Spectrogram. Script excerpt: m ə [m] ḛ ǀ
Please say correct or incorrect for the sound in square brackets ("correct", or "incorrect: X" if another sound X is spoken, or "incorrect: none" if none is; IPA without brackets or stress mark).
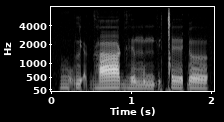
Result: incorrect: mʲ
